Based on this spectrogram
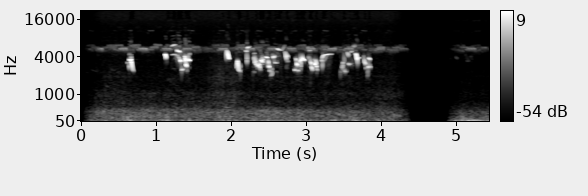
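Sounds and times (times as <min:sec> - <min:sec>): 
McCown's longspur on the ground: 0:00.1 - 0:04.3.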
